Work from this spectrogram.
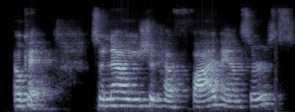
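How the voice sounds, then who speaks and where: Audible room echo surrounds a woman's voice. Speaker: yoga teacher and life coach. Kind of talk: online class instruction. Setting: video call with screen share.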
